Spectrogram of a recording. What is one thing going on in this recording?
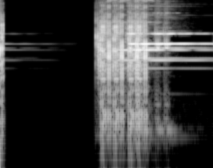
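Playing cards slide with a soft swish.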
